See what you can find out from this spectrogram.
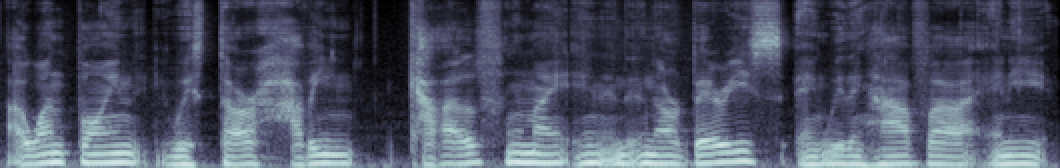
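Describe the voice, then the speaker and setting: A man from Venezuela with a Venezuelan Spanish accent, answering interview questions in a halting way as he searches for words. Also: medium pitch, steady tone, creaky, dark tone. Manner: halting, searching for words, frequent "you know". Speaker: interview guest, small business founder.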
